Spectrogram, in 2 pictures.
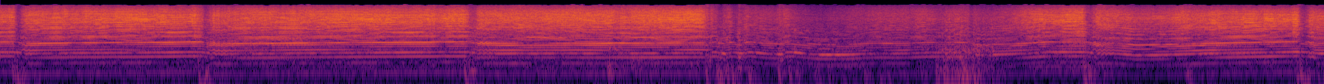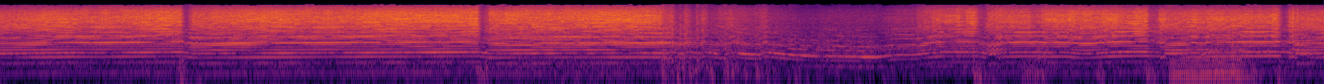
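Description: A racing car engine screams at high revs, shifting up through the gears and dropping in pitch when braking for corners.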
